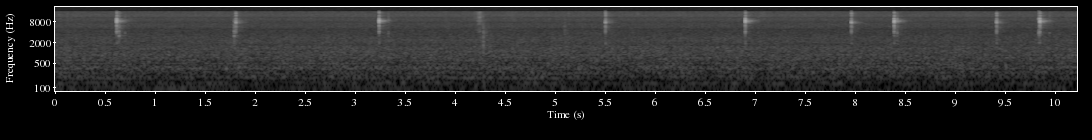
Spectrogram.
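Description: Computer mouse clicking: single sharp clicks at irregular intervals, roughly one a second, over a faint low hum in otherwise near silence.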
